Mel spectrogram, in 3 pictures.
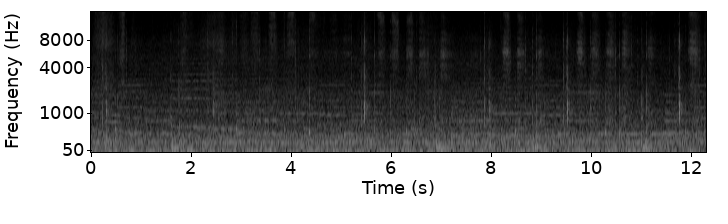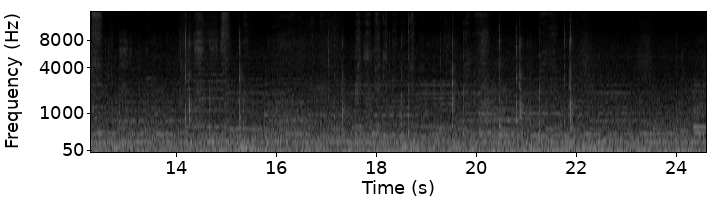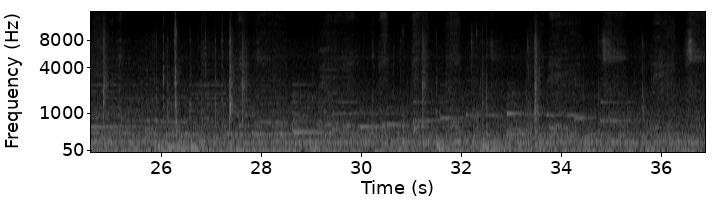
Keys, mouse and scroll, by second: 0.6 click, 1.8 middle click, 2.5 click, 3.0 click, 3.6 click, 4.0 click, 4.4 middle click, 5.8 click, 6.1 click, 6.4 click, 6.6 click, 7.1 middle click, 8.3 click, 8.6 click, 9.0 middle click, 9.8 click, 10.1 click, 10.4 click, 10.7 click, 11.2 middle click, 12.0 click, 12.3 click, 12.9 middle click, 13.5 middle click, 14.4 click, 14.9 click, 15.4 middle click, 17.7 click, 18.0 click, 18.7 middle click, 19.8 shift+middle click, 21.3 middle click, 24.4 click, 25.1 click, 26.3 ctrl+z, 26.9 middle click, 27.6 click, 29.3 ctrl+click, 30.4 ctrl+click, 31.1 click, 31.8 ctrl+click, 32.6 middle click, 33.8 click, 35.9 shift+click, 36.2 shift+click, 36.5 click.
